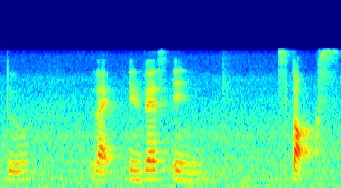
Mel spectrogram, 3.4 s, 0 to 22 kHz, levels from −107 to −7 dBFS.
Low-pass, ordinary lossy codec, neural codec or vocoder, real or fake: 7.2 kHz; none; none; real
